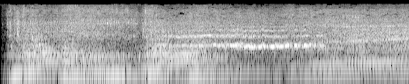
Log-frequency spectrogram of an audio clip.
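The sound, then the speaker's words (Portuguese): A furious driver's car skidding, a movie-style sound effect: tires squeal loudly over a revving engine, the screech sustained and shifting in pitch throughout. “Sem a magia do cinema, isso seria só um motorista furioso.”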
